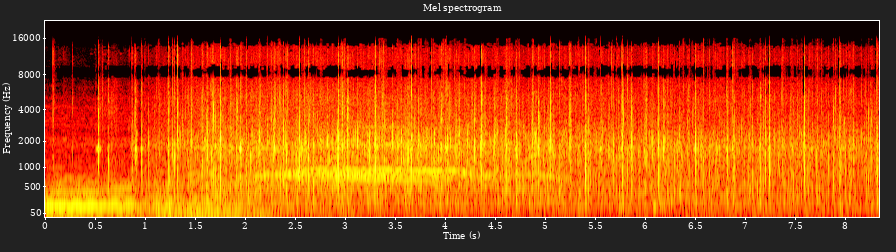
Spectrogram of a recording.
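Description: Audience applause at the end of a live song: the last sustained chord dies away about a second in as clapping breaks out and carries on. A single cheer rises over the clapping about three seconds in.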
